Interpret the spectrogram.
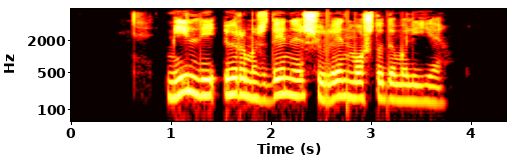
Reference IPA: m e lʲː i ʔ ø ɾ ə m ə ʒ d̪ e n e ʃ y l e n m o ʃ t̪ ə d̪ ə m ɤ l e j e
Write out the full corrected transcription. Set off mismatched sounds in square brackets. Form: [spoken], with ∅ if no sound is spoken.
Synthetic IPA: m [i] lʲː i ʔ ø ɾ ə m ə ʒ d̪ e n e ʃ y l e n m o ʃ t̪ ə d̪ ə m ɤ l [i] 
